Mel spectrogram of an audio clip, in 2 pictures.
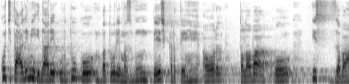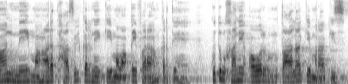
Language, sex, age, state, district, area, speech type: Urdu, male, 18-30, Uttar Pradesh, Siddharthnagar, rural, spontaneous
